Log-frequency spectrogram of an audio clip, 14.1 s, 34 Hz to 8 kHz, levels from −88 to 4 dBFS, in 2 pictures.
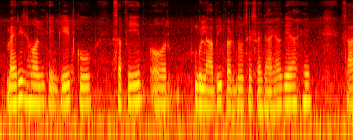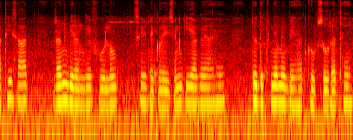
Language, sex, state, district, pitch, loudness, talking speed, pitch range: Hindi, male, Uttar Pradesh, Hamirpur, 135 Hz, -27 LUFS, 125 wpm, 120-140 Hz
